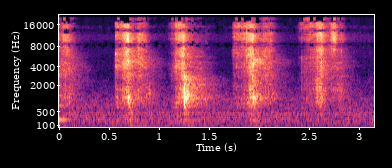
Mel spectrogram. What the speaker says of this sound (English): I'm doing about 1/4 of a cup of onion, and I'm just gonna chop this up really nicely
